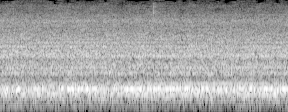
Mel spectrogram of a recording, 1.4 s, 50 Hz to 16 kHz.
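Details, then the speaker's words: Home-made thermistor/MOSFET fan controller on an IMAX B6 charger discharging at 1.5 A: covering the inlet raises the temperature and the fan speeds up faster and faster, a steady airy rush with faint whistle; fan at high speed. "if I cover the inlet automatically the temperature goes up and you hear the fan is going faster and faster because the thermistor it's sensing that the temperature is going up and puts more current to the farm"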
